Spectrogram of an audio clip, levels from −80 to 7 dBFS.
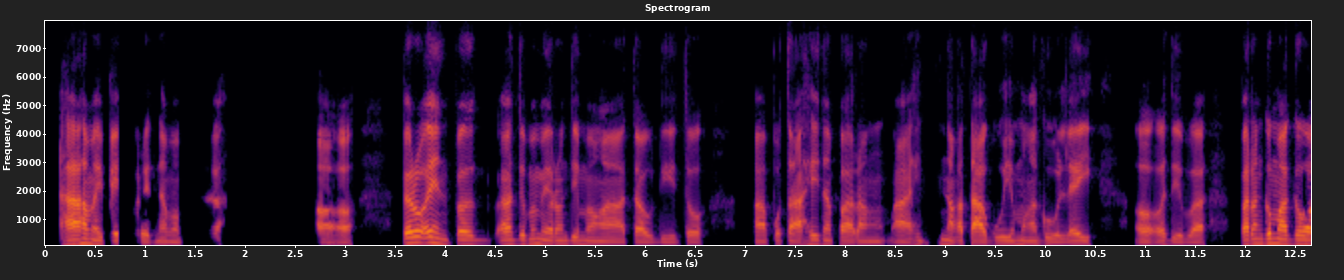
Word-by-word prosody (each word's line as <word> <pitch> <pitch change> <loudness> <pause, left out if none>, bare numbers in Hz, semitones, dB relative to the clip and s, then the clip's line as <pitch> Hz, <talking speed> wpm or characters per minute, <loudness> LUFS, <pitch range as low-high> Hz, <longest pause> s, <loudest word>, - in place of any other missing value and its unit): Ah, 155 +5 +8
may 140 -4 +1
favorite 125 -1 -2
naman 110 -2 -4
pala, - - -9 1.0
oo. - - 0 0.6
Pero 190 +3 +8
ayan 180 -6 +5
'pag, 145 0 +2 0.2
ah, 145 +1 +3
'di 150 - -2
ba 160 +1 -4
mayroon 135 -2 0
din 130 - 0
mga 120 -3 -1
tawag 110 -2 -1
dito, 110 +1 -7 0.4
ah, 120 +1 0
putahe 130 +4 -1
na 135 - 0
parang, 120 -2 -2
ah, 115 -1 +1
hin 125 +2 -11
nakatago 125 -3 +1
yung 125 +1 -5
mga 125 0 -3
gulay. 125 +1 -2 0.4
Oo 115 +2 -1
'di 115 -3 -4
ba? 110 +1 -1 0.3
Parang 160 +3 +4
gumagawa 155 -3 +4
125 Hz, 150 wpm, -25 LUFS, 115-145 Hz, 1.0 s, Ah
